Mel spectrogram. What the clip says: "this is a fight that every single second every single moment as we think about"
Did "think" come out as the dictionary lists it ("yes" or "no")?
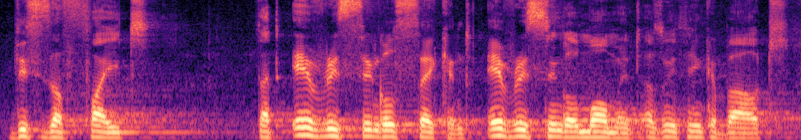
yes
